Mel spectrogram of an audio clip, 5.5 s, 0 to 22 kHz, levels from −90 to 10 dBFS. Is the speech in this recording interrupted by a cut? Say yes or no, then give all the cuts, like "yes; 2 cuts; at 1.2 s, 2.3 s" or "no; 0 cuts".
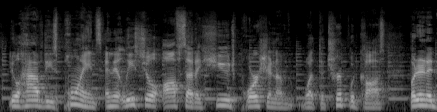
no; 0 cuts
